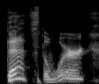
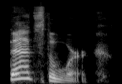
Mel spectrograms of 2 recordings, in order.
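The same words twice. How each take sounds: First: "That's" jumps high with a rising end; emphatic rise. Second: "That's" stressed, whole phrase slow and falling; slow firm fall. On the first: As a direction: fling "That's" up high and let the phrase rise. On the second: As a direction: land "That's the work" slowly, falling. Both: Shown as a demonstration. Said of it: "repeats That's the work".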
